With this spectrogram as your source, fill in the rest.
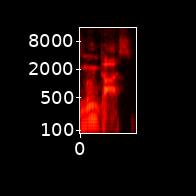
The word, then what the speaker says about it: Montas: he prefers it or the actual pronunciation is moont toss so oh really I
